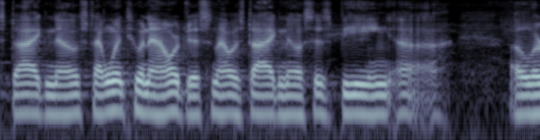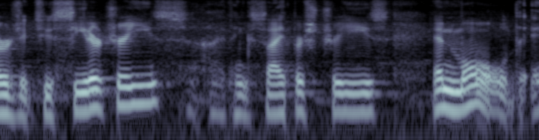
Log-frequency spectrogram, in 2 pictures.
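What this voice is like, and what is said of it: Congested, sinus-affected voice. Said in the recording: “you can probably hear it in my voice today. Allergies I've been dealing with turned into a sinus infection”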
